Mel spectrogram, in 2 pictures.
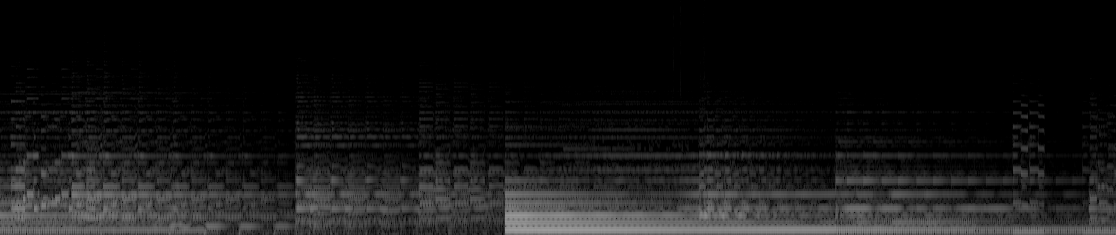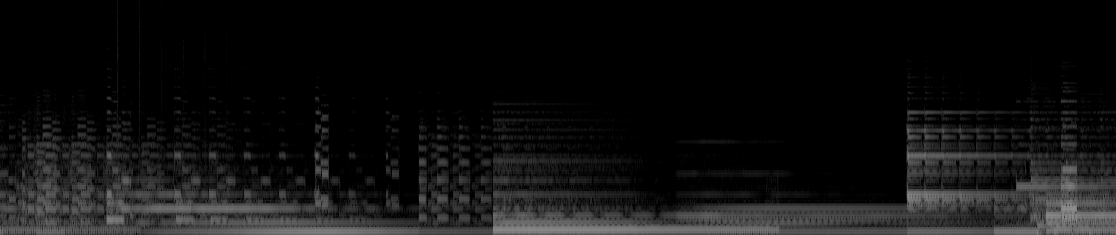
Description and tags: hazy guitar loop
airy, fx, guitar, loop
